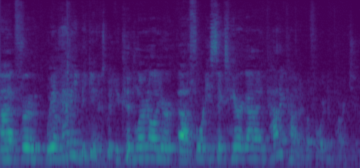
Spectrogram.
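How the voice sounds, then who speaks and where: Talking at a fairly quick pace and a high pitch, a man is heard with audible room echo and noticeable background noise. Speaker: language learning presenter. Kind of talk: live presentation to audience. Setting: stage with audience. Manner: fast; animated.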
